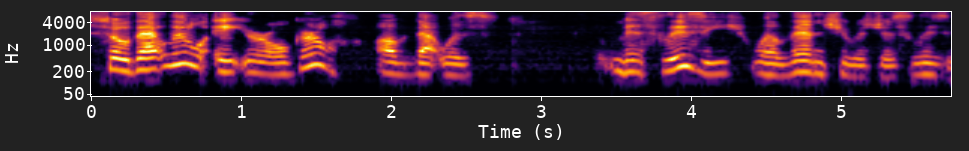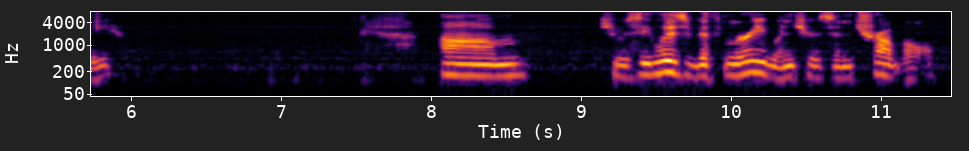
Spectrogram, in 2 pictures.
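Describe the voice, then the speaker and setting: A woman's voice: lowish voice, lo-fi sound. A woman in her seventies chatting through a drawing tutorial, rambling and coaxing, often repeating her phrases. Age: 70s.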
